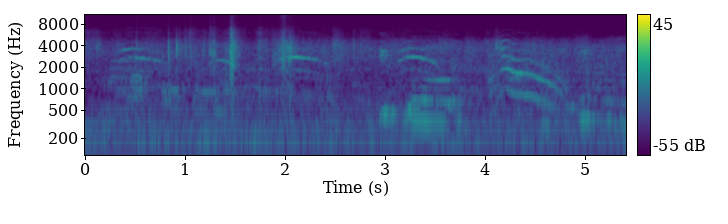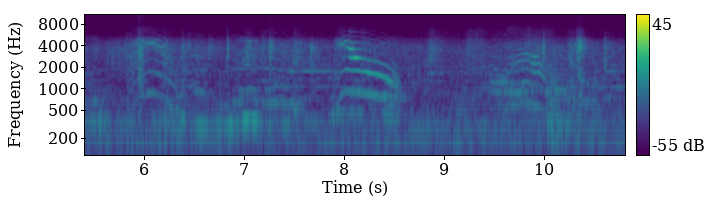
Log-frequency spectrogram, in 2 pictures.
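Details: Persian cats meow repeatedly with high, arching, overlapping mews as an adopted kitten is made to nurse from a mother cat that is not her own.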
